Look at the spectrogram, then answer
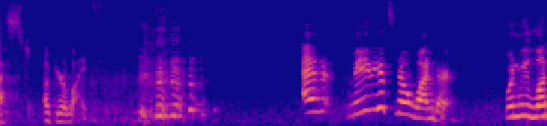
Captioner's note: laugh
